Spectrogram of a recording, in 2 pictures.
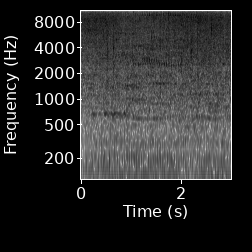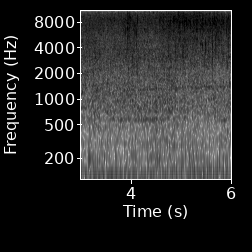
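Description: A vehicle engine running steadily, heard from inside the vehicle as it drives along a wet road, with a continuous low hum under road noise.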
